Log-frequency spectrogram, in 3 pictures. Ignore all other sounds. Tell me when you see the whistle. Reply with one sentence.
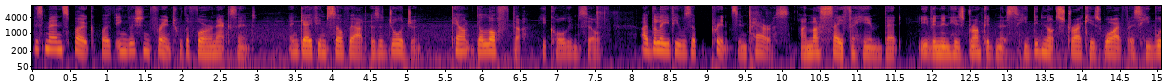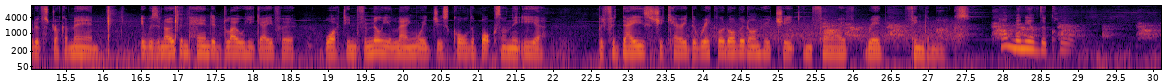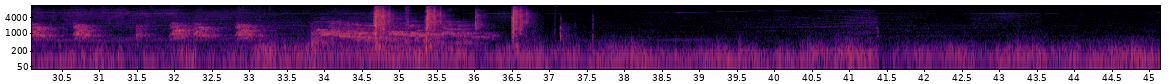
You can't hear the whistle here.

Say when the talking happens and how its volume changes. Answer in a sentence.
The talking can be heard from 0.0 to 28.9 s, at a steady volume.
